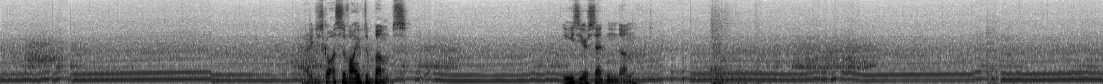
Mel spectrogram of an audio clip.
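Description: A racing car engine drones steadily, its pitch shifting with gear changes.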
